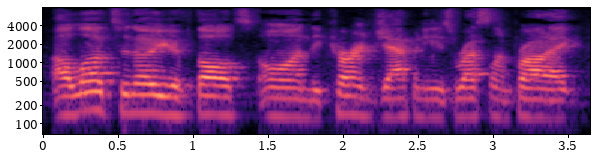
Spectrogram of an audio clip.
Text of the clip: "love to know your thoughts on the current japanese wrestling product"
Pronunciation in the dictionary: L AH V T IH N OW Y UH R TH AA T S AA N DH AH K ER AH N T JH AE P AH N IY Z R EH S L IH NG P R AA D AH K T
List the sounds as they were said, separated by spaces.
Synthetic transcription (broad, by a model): L AH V T IH N OW Y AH R TH AA T S N DH AH K ER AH N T JH AE P AH N IY Z R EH S L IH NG P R AA D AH K T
